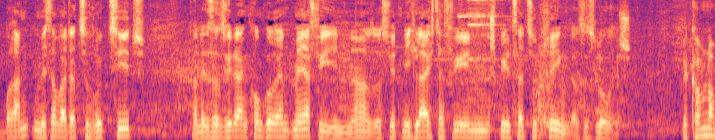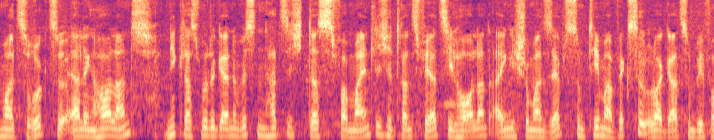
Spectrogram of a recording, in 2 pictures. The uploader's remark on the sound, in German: Premiere als Ort der Aufnahme durfte das Backhaus Grobe feiern.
